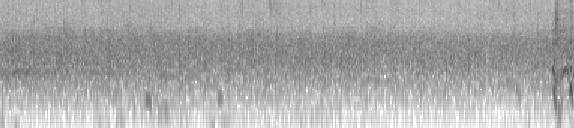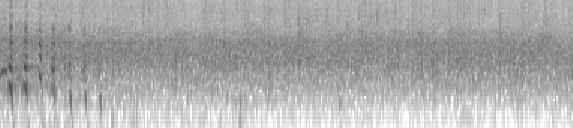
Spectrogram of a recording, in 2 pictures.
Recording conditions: large echoing room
